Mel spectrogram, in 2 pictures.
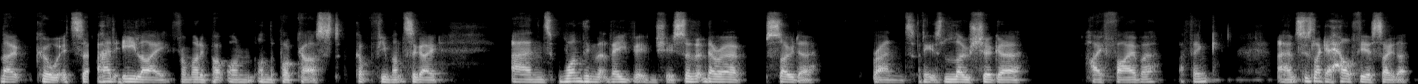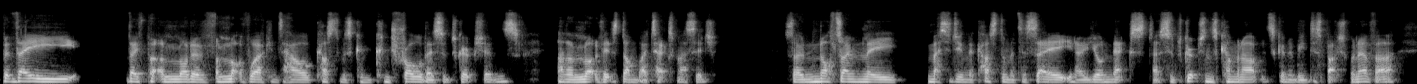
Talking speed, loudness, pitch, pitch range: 205 wpm, -17 LUFS, 115 Hz, 110-125 Hz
